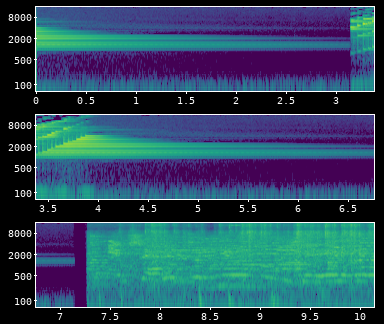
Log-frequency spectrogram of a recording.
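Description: Electronic chime sound effect: a quick rising run of bell-like notes that ring on and fade away. The tail of one run fades out at the start, and a second run comes about three seconds in and fades over two or three seconds. From about seven seconds in there is a muffled mix of room noise and voices.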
